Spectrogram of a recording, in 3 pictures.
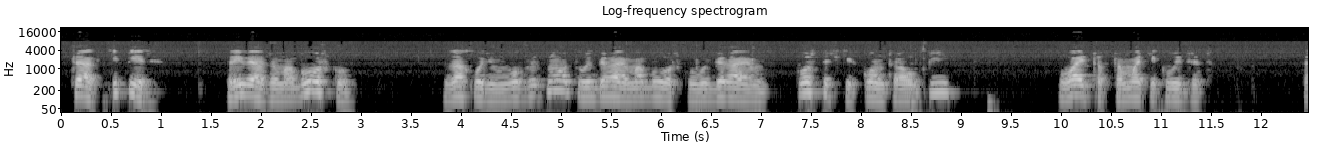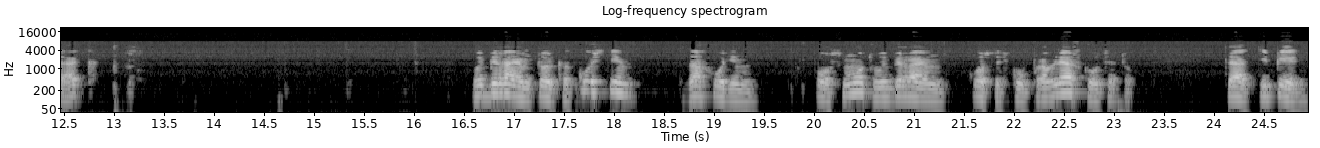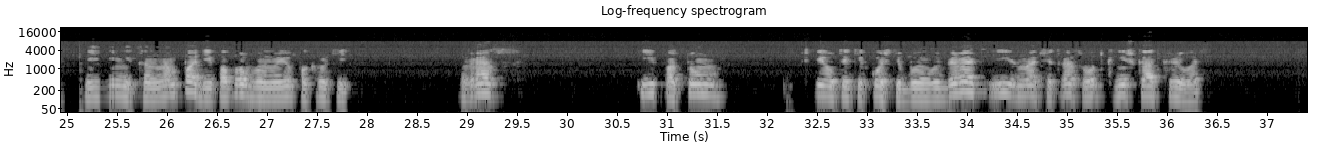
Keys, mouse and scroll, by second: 0.5 middle click, 2.0 click, 4.0 click, 8.3 ctrl+p, 11.6 KP_3, 12.8 KP_1, 14.7 middle click, 16.8 click, 17.5 click, 18.7-19.9 drag, 21.1 click, 25.1 KP_1, 26.7 r, 29.0 click, 32.2 click, 33.7 r, 37.3 click.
